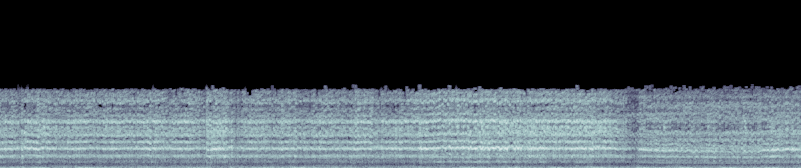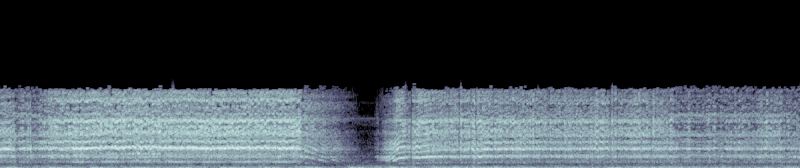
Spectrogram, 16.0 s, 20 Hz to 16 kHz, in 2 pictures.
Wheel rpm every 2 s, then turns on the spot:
170, 170, 160, 160, 160, 110, 150, 170.
none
